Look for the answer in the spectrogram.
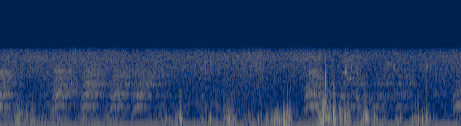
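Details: A captive-bred silver-mutation Baikal teal gives short, clucking, nasal notes in quick bursts, with low thumps and rustling underneath.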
